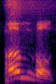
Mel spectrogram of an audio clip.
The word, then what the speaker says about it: Humble: It's not Humble. They will jump on you if you pronounce the H there. Yeah. Humble, Texas.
